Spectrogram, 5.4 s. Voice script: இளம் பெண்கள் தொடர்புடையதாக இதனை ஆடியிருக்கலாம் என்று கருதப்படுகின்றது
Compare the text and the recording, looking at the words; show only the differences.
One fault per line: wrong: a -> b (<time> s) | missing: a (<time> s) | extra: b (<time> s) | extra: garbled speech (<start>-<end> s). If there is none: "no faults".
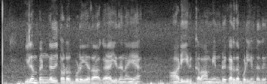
no faults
